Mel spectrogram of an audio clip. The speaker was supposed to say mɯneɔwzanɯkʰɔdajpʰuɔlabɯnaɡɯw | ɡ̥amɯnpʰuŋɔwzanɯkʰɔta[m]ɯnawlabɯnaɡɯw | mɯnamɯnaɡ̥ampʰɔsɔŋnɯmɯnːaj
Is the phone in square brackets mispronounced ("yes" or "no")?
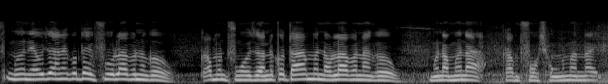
no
